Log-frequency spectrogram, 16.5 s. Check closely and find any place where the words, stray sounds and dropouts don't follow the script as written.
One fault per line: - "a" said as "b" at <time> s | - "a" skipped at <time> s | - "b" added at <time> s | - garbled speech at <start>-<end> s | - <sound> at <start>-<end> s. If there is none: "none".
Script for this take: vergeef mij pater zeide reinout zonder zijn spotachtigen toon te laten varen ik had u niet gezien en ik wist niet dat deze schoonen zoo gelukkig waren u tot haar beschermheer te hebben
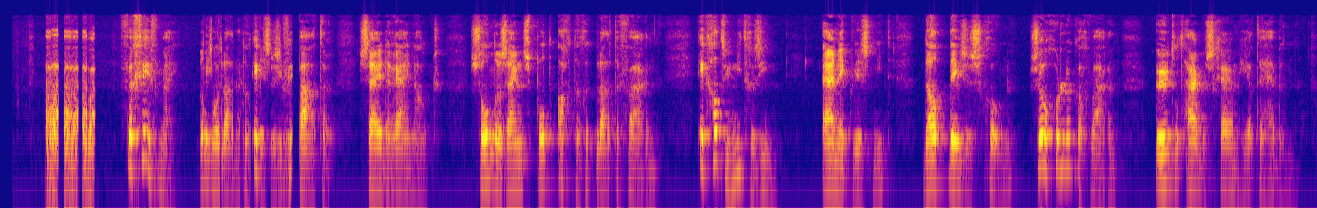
- laugh at 0.6-1.2 s
- garbled speech at 2.5-3.7 s
- "toon te" skipped at 7.4 s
